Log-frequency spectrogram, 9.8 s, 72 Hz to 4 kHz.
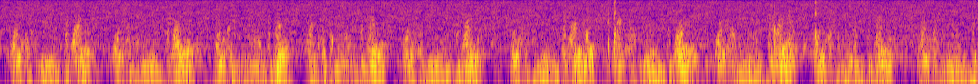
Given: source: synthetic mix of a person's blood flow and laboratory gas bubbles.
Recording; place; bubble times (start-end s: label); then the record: Doppler ultrasound of blood flow; precordium
2.56-2.62 s: bubbles
3.29-3.36 s: bubbles
5.82-5.96 s: bubbles
6.05-6.20 s: bubbles
7.68-7.97 s: bubbles
8.13-8.19 s: bubbles
From the record:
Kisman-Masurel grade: 123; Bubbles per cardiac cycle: 1 to 2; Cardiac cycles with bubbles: 10 to 50%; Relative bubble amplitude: loud (0.450 to 0.775); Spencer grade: 2 (many but less than half of the cardiac periods contain bubble signals, singularly or in groups); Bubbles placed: anywhere in the cardiac cycle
